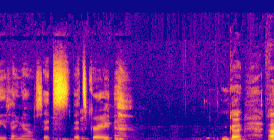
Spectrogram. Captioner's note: chuckles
